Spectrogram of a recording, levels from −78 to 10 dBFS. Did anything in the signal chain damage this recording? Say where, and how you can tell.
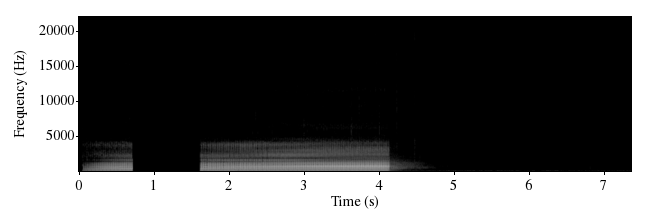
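Yes, the damage sits at the playback stage. A playback stall cuts the music off at 0.71 s and leaves dead silence until 1.62 s, about 0.91 s. The player was likely starved of data or had its output thread blocked, so nothing reached the converter. Unlike a network dropout that discards audio, the music resumes at exactly the point where it stopped rather than jumping ahead. That continuity is why the gap reads as a pause, not a loss.

Right after resuming, from 1.62 to 2.52 s, comes time-compressed catch-up. The player is working off the backlog built up during the stall by cutting short slices out and cross-fading the joins, so the music runs at 2.0 times its normal speed. The pitch stays where it belongs, and that separates it from a sample-rate mismatch, where the sound would be both faster and higher.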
